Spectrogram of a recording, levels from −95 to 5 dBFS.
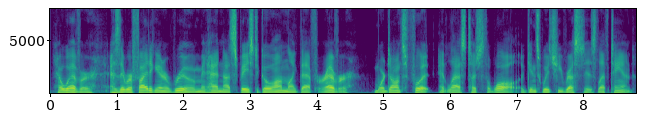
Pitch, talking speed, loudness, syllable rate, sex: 135 Hz, 220 wpm, -17 LUFS, 5.2 syllables/s, male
